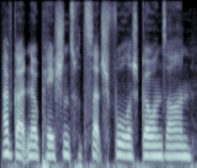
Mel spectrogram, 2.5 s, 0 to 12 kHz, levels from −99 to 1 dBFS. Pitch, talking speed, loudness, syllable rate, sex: 165 Hz, 220 wpm, -18 LUFS, 5.5 syllables/s, female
